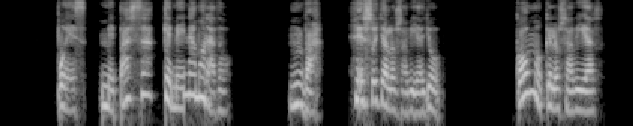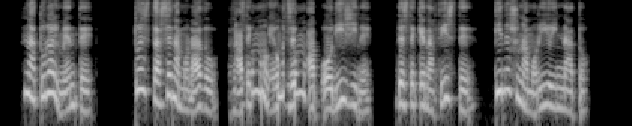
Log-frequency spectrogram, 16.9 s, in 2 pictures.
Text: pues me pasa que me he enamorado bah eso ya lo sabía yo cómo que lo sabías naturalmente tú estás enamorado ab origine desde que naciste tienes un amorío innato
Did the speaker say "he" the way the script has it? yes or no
no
